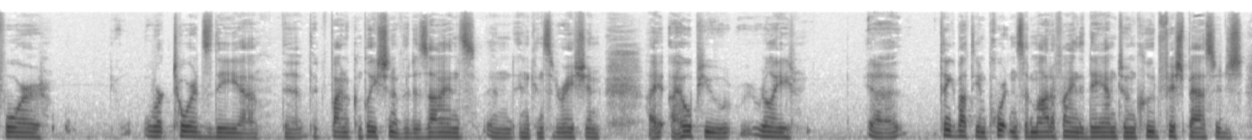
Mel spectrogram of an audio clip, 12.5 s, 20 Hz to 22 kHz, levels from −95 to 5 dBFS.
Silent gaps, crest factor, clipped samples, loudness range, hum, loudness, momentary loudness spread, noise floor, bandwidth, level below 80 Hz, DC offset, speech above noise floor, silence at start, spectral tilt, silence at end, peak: none; 18 dB; under 0.1%; 3 LU; none; -27 LUFS; 11 LU; -52 dBFS; 15.5 kHz; -68 dBFS; under 0.1%; 26 dB; 0 s; -4.5 dB/octave; 0 s; -8 dBFS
